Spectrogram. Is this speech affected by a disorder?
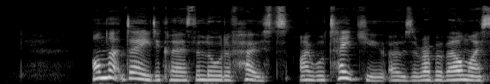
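No.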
